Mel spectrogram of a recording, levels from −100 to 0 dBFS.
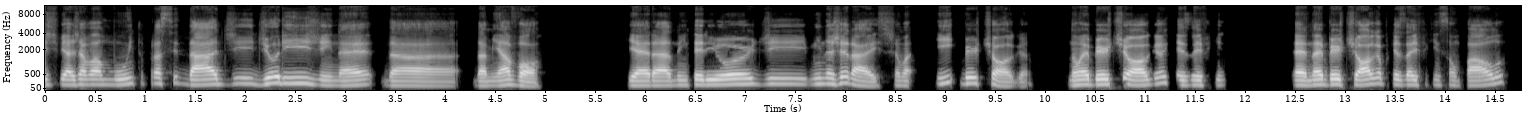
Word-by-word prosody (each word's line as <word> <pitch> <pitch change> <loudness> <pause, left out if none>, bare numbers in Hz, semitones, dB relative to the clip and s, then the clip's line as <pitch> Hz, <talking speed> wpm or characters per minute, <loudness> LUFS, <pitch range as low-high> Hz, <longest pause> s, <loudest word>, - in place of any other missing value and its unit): gente 150 - -17
viajava 160 0 +2
muito 160 +5 -5
pra 185 0 -3
cidade 170 -1 0
de 165 +3 -1
origem, 190 -7 -1
né, 140 +4 0
da 125 -2 -2 0.2
da 125 -1 0
minha 135 +3 +1
avó, 135 -8 +2 0.8
que 140 - -3
era 135 0 +4
no 145 - -9
interior 155 +3 +3
de 175 0 -7
Minas 175 0 -3
Gerais, 125 -12 +1
chama 135 -1 -7 0.2
Ibertioga. 185 - -2 0.3
Não 145 +1 +1
é 155 - +5
Bertioga, 160 +2 +3
que 205 - -42
esse 140 - -7
daí 145 -1 -1
fica 140 +1 -16
em - - -21 0.7
É, 145 -1 +6
não 150 +3 +2
é 155 - +6
Bertioga, 160 +2 +3
porque 170 -2 -6
esse 155 - -5
daí 150 -1 0
fica 145 - -19
em - - -14
São 140 0 -12
Paulo, 150 +10 -1
155 Hz, 165 wpm, -23 LUFS, 140-175 Hz, 0.8 s, É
